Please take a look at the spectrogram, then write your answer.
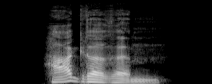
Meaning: strong dative masculine/neuter singular comparative degree of hager
- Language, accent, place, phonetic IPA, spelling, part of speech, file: German, Germany, Berlin, [ˈhaːɡʁəʁəm], hagrerem, adjective, De-hagrerem.ogg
